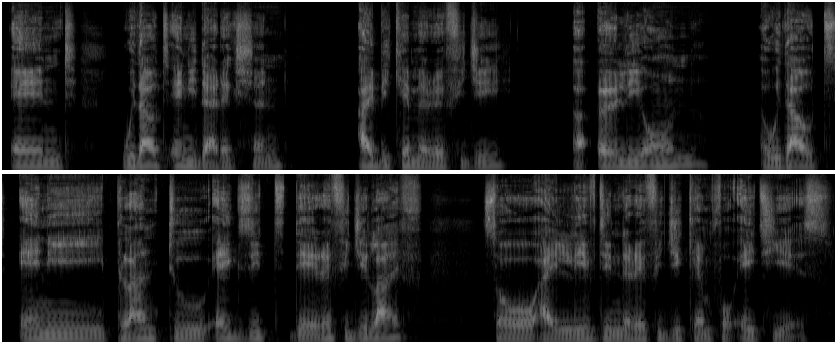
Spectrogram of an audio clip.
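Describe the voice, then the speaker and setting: A man from eastern Congo, speaking as a guest in an interview, measured and hesitant with many pauses and fillers. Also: fairly low pitch, steady tone, darkish tone. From Eastern Democratic Republic of Congo. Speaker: guest, community organization founder. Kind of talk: interview conversation.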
